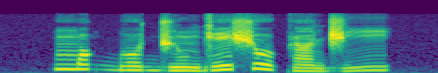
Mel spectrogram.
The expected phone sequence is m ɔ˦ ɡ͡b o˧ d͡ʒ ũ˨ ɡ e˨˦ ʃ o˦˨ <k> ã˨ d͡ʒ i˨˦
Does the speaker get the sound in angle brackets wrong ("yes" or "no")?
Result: no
